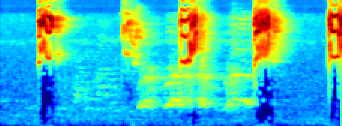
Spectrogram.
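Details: Lovebird lure call meant to get other lovebirds to reply: loud, harsh, high squawks about once a second, with softer, lower, scratchy chatter between them.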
